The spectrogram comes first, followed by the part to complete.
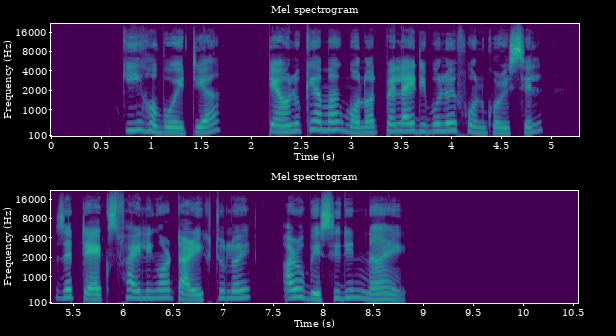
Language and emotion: Assamese, sad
